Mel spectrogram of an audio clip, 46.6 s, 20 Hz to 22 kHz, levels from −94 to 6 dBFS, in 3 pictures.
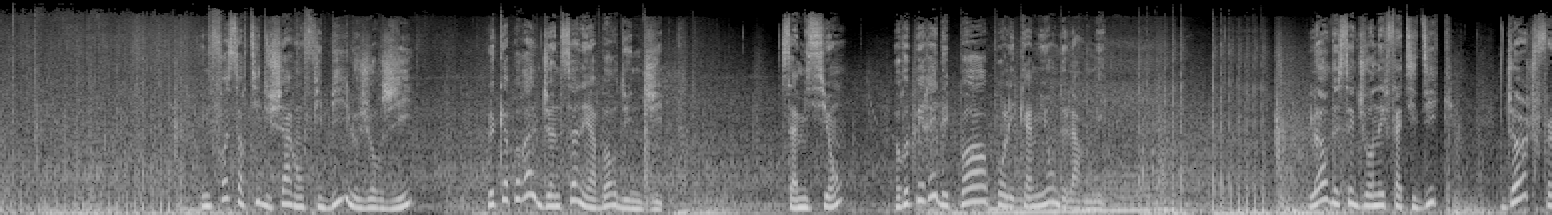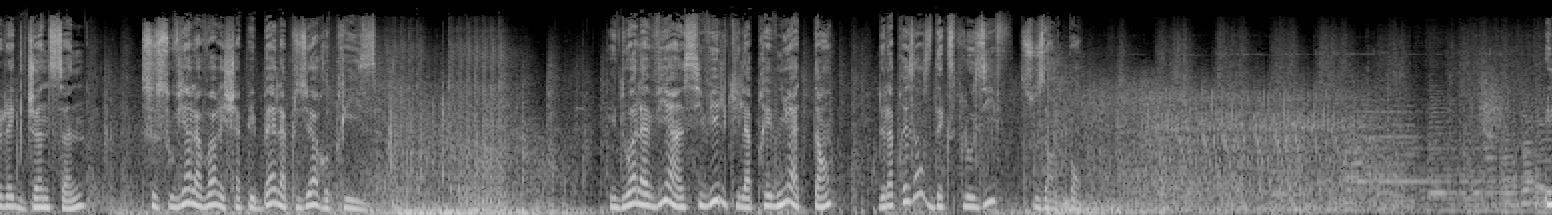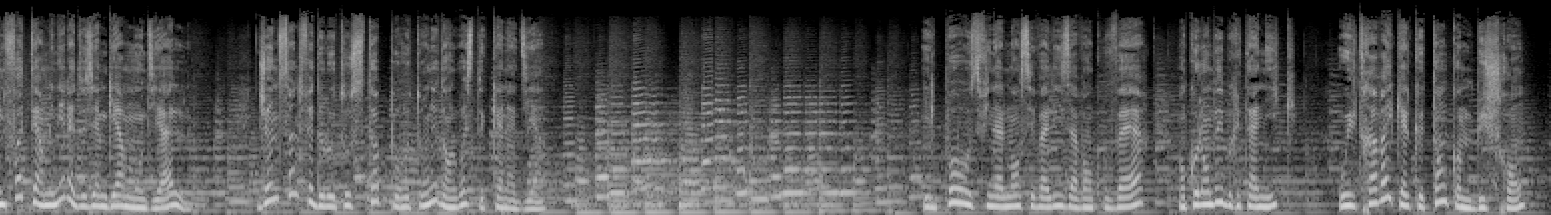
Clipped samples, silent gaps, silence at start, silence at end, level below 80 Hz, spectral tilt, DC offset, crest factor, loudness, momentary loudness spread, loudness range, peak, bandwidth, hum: under 0.1%; none; 0 s; 0.2 s; -30 dBFS; -4.5 dB/octave; under 0.1%; 14 dB; -18 LUFS; 13 LU; 6 LU; -4 dBFS; 18 kHz; none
